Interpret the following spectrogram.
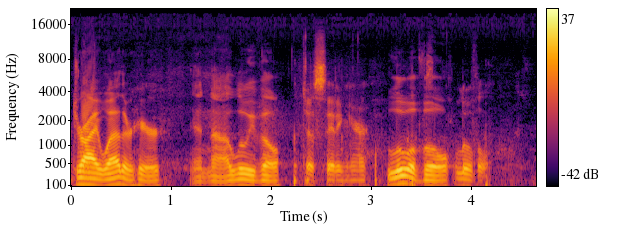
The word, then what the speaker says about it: Louisville: Louisville there are only there are only one and a half syllables in Louisville Kentucky Well Louisville yeah one and a half if you if you go for the one and a half you're okay if you leak into two syllables but uh certainly not three wow although some people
